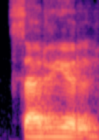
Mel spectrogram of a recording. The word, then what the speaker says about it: surreal: What's the pronunciation? Surreal.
